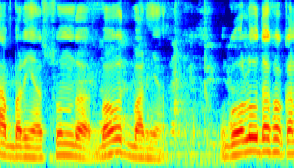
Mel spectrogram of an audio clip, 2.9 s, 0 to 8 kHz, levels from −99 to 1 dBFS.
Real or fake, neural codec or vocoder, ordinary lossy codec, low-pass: real; none; none; none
